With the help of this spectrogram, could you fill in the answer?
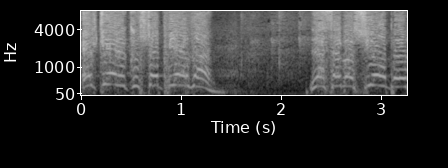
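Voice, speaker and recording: A man's animated, lively-intoned speech at a fairly slow pace, with noticeable background noise. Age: 60s. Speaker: pastor. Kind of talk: sermon.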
